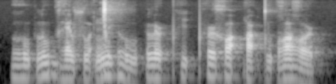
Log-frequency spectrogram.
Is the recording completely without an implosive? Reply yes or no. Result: yes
